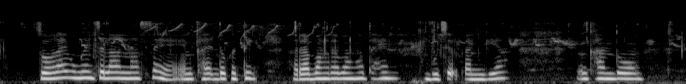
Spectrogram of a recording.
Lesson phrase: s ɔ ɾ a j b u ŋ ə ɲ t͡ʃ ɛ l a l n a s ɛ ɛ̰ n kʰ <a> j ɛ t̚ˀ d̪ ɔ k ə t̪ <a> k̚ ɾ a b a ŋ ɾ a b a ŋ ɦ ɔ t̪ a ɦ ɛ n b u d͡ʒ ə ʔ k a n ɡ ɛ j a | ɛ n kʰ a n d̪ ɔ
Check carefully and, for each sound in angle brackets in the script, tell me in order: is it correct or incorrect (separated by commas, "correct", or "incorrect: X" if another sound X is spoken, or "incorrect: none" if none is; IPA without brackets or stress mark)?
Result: correct, incorrect: i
